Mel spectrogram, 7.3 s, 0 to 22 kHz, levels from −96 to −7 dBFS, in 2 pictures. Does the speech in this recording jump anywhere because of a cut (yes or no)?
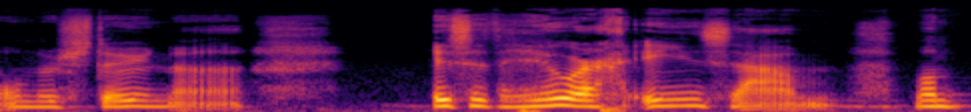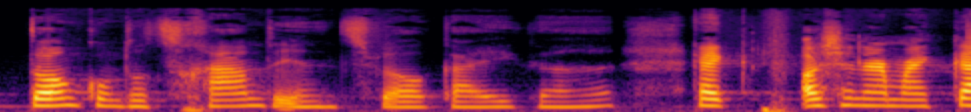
yes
